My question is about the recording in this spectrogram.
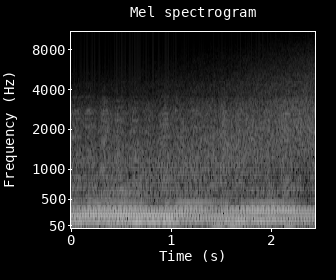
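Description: Background music: a low, steady droning bed with a noise sweep slowly rising in pitch over it.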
